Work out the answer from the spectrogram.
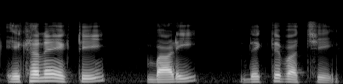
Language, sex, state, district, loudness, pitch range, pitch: Bengali, male, West Bengal, Alipurduar, -19 LUFS, 120-150 Hz, 135 Hz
